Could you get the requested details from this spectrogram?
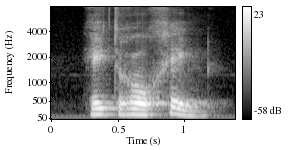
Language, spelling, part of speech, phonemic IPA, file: Dutch, heterogeen, adjective, /ˌhetəroˈɣen/, Nl-heterogeen.ogg
- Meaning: heterogeneous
